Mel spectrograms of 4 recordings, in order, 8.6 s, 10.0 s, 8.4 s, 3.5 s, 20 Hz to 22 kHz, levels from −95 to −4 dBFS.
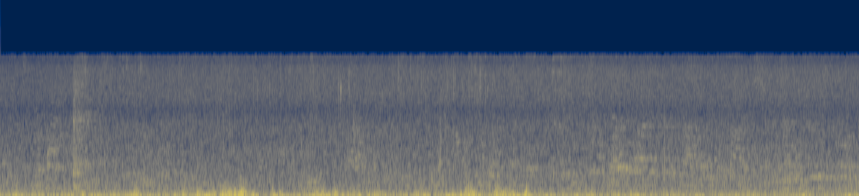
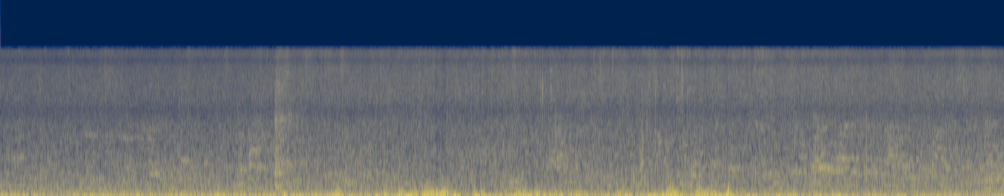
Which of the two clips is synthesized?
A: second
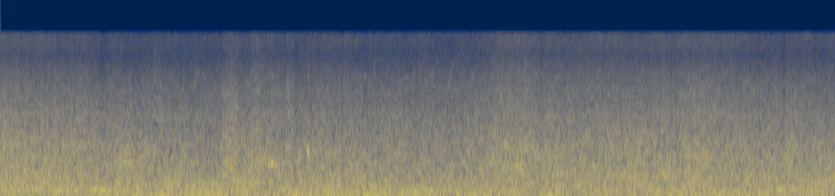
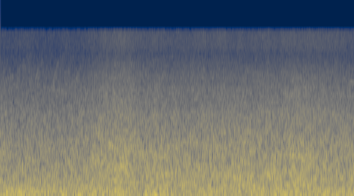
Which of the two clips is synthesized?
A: second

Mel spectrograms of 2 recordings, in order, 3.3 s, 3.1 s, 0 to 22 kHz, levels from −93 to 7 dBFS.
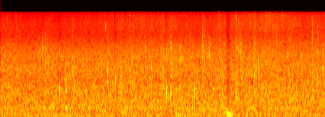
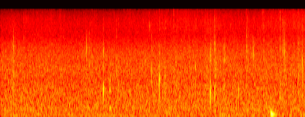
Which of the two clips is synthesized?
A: second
